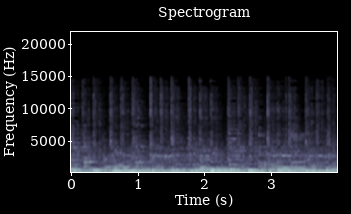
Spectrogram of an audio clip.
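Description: Live cumbia band playing with guitars, bass and percussion over a steady beat, heard loud and continuous from within the crowd.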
